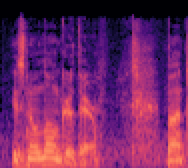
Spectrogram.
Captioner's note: speaking French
